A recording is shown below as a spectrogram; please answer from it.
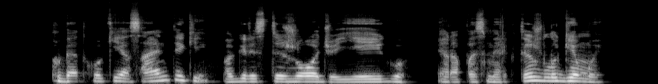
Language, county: Lithuanian, Šiauliai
